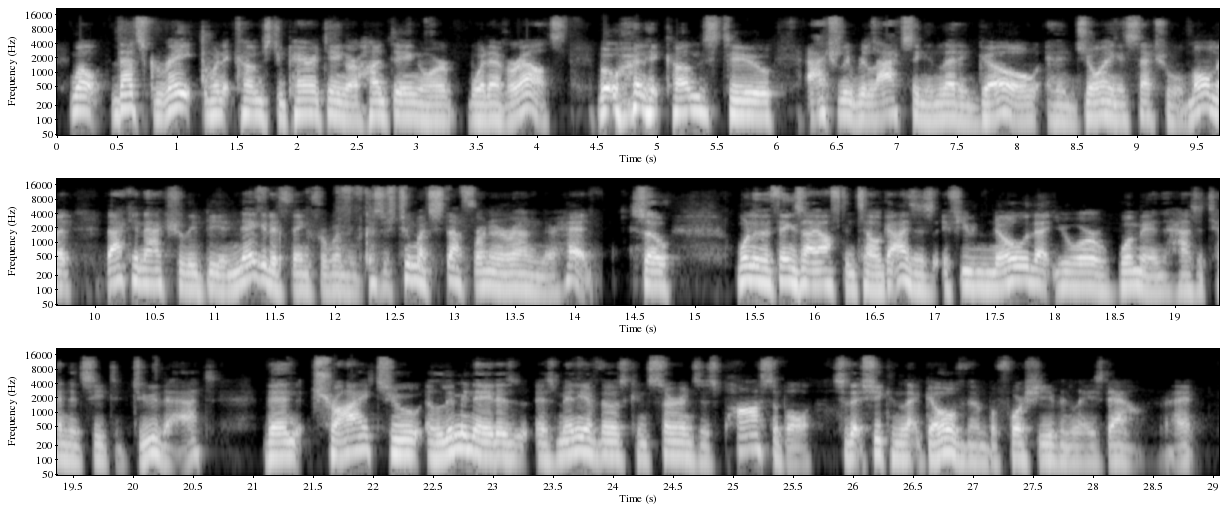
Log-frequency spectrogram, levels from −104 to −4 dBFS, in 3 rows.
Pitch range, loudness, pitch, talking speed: 105-130 Hz, -21 LUFS, 115 Hz, 195 wpm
